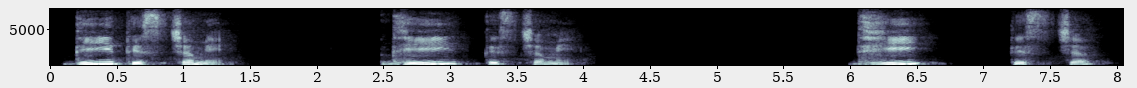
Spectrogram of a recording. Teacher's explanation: So, this dha is actually aspirated sound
